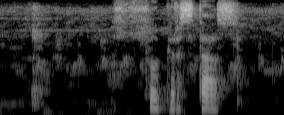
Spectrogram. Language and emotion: Russian, neutral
